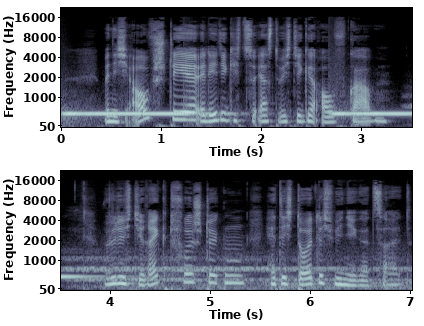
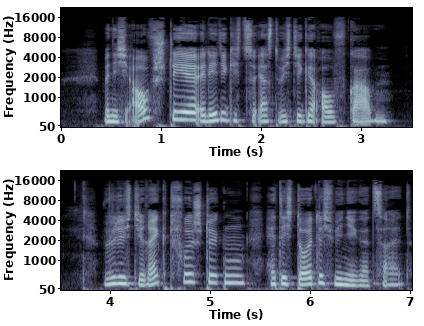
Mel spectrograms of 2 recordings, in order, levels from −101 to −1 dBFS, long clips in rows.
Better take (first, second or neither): second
